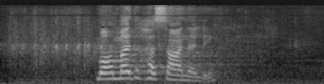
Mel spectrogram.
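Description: A woman speaks briefly into a microphone in a large hall.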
